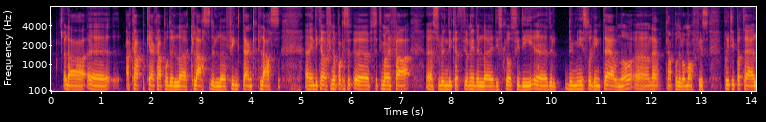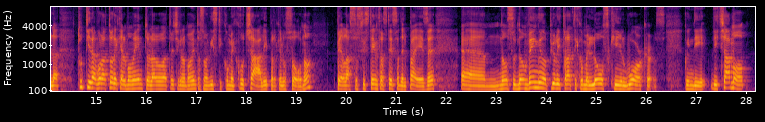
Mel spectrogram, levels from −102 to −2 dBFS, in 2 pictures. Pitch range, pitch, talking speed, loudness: 125-150 Hz, 135 Hz, 165 wpm, -25 LUFS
